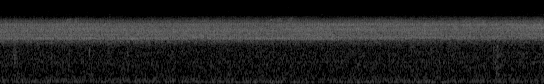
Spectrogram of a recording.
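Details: Summer cicada chorus: an even, high-pitched buzzing hiss that never pauses, with a few faint soft ticks in the background.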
